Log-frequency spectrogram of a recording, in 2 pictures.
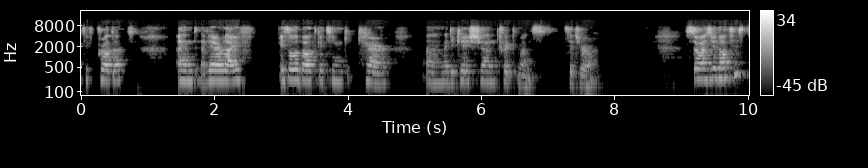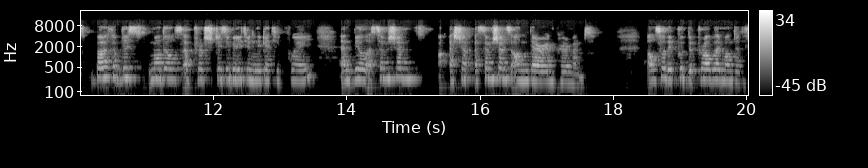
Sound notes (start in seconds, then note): none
